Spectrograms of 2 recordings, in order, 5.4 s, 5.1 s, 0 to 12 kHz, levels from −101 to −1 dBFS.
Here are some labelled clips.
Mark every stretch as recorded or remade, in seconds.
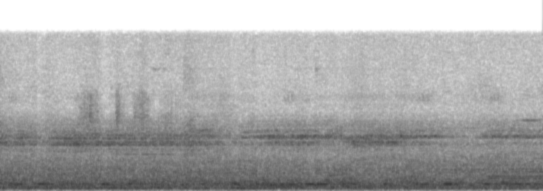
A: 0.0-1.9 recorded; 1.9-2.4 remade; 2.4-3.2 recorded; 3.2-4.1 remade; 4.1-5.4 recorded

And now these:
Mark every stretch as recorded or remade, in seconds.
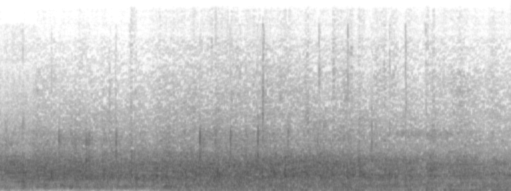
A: 0.0-0.9 remade; 0.9-1.4 recorded; 1.4-1.8 remade; 1.8-3.6 recorded; 3.6-5.1 remade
